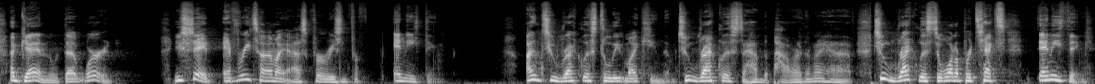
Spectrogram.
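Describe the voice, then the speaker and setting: A man voicing a protective, lovesick warrior king in a fantasy ASMR roleplay, pleading earnestly with the listener. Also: mid-range voice.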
